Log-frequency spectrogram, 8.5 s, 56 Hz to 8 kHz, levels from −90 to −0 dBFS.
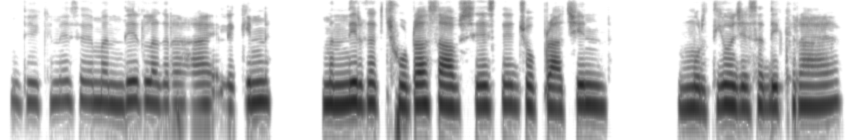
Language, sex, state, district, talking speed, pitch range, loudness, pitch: Hindi, female, Chhattisgarh, Sarguja, 135 wpm, 195-215 Hz, -22 LUFS, 200 Hz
